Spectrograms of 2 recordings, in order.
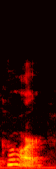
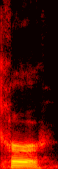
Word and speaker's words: Carr: just about to say most people would pronounce that Wayne cerr C Liv in Ry for a very long time with car drugs it is car I asked all right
